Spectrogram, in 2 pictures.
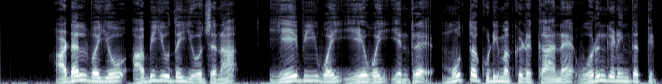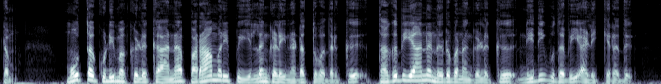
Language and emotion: Tamil, neutral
